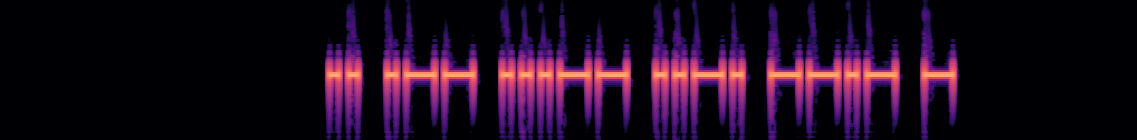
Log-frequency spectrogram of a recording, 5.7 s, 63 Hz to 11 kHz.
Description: Morse code, heard as a keyed tone, about 25 wpm, 700 Hz. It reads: IW3FQT
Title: DXCC-100 Call Signs - 6 Characters - Repeated 3x - 25wpm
